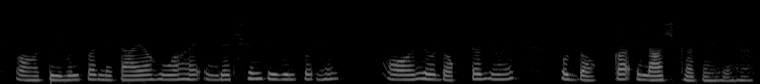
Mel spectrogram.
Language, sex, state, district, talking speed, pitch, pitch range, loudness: Hindi, female, Bihar, East Champaran, 165 wpm, 225 Hz, 205-240 Hz, -44 LUFS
